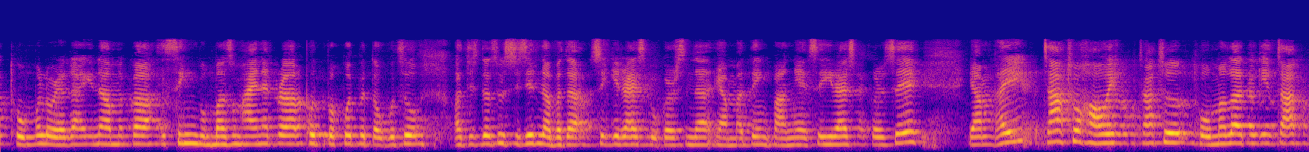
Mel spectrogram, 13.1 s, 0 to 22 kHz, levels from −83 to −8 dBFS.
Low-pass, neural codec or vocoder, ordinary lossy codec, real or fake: none; codec, 16 kHz, 1 kbps, X-Codec, WavLM features, trained on Multilingual LibriSpeech; none; fake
